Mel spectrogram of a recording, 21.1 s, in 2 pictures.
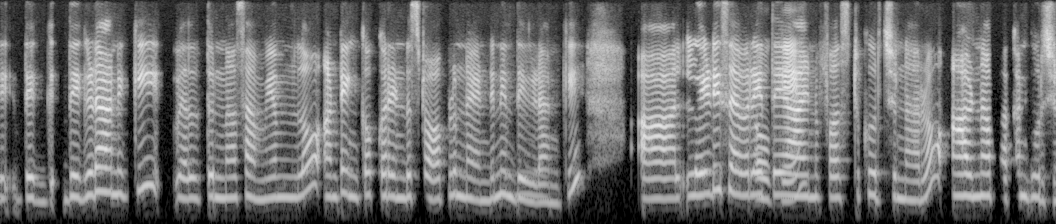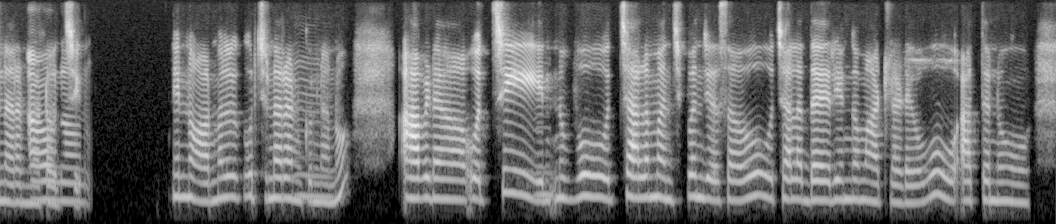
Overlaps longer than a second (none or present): none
